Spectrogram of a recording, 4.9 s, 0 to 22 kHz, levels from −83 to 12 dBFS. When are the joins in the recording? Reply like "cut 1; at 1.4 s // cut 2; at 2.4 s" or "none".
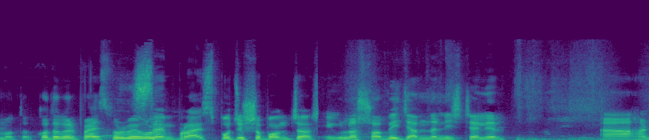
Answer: cut 1; at 2.4 s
